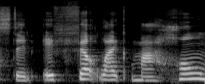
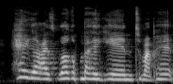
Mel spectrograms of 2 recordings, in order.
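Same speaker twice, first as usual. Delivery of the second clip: peppy, in-your-face, upbeat and rushed delivery; 3 semitones higher than usual. Imitating a creator's intro while critiquing a video: imitating a loud upbeat intro. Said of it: "He was very loud".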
